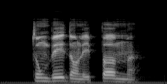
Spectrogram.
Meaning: to pass out, to black out, to keel over, to faint
- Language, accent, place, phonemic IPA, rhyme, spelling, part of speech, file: French, France, Lyon, /tɔ̃.be dɑ̃ le pɔm/, -ɔm, tomber dans les pommes, verb, LL-Q150 (fra)-tomber dans les pommes.wav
